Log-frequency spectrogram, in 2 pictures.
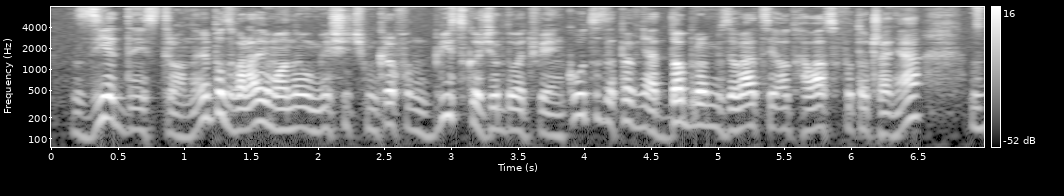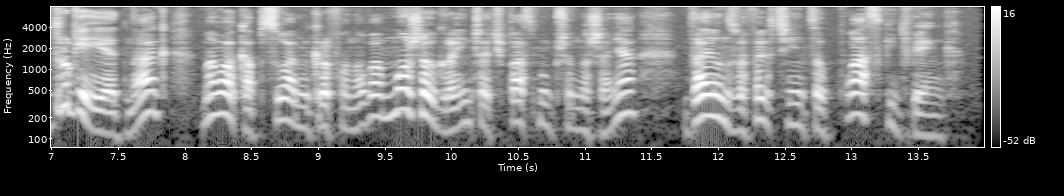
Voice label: Saramonic; mikrofonu; Saramonic-Norm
